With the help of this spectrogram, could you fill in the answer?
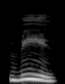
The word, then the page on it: ಬೀಳ್: bīḷ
